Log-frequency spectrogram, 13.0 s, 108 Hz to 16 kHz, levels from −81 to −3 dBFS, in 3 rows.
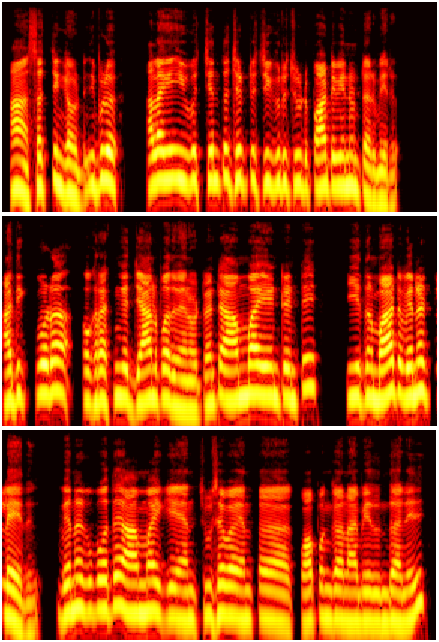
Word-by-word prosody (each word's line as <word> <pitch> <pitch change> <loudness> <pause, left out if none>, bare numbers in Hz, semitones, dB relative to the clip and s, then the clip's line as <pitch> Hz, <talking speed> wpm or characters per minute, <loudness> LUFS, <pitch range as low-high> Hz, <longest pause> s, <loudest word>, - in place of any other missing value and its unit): ఆ! - - +6 0.2
సత్యం 205 +3 0
గాబట్టి. 170 0 -1
ఇప్పుడు 230 +3 +4 0.4
అలాగే, 230 +2 +4
ఇవొ 225 +1 -1
'చింత 230 +1 -1
చెట్టు 235 -1 -1
చిగురు 215 0 -2
చూడు' 210 -4 -4
పాట 200 +1 +4
వినుంటారు 190 -7 -1
మీరు. 135 -1 -6 0.5
అది 205 +3 0 0.2
కూడా 235 +1 +5 0.3
ఒక 200 - -3
రకంగా 220 +2 -1
జానపదమేనమాట. 195 -6 +1
అంటే, 215 +4 0
ఆ - - +4
అమ్మాయేంటంటే, 225 +1 +2 0.5
ఇతని 220 -1 0
మాట 240 +3 +7
వినట్లేదు, 205 - +1 0.3
వినకపోతే, 225 +2 0
"ఆ - - +5
అమ్మాయికి 205 -3 0
ఎన్ 175 0 -3
చూశావా, 200 0 0
ఎంతా 180 +1 -5 0.4
కోపంగా, 180 +1 -2
నా 170 - +1
మీదుందో" 165 0 -2
అనేది 190 +10 -2
205 Hz, 155 wpm, -21 LUFS, 180-225 Hz, 0.5 s, మాట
